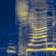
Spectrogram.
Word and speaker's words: ज्ञान: जिन्हें पता है कि ज्ञान का सही उच्चारण जान है विज्ञान का सही उच्चारण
